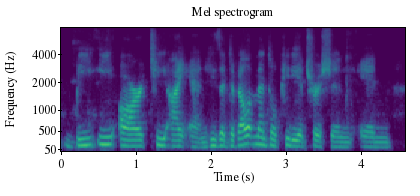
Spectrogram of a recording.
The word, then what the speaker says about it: Bertin: It's Mark Burton, Bertin.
